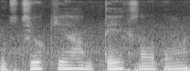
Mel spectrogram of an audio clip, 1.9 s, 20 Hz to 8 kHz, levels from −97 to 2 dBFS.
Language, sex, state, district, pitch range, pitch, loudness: Garhwali, male, Uttarakhand, Tehri Garhwal, 120-135 Hz, 125 Hz, -15 LUFS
